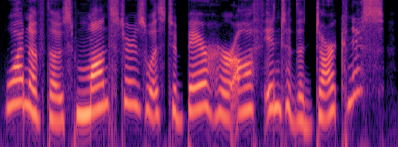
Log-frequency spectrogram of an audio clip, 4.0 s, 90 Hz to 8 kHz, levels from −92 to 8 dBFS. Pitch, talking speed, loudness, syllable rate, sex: 270 Hz, 180 wpm, -18 LUFS, 4.5 syllables/s, female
